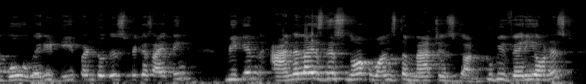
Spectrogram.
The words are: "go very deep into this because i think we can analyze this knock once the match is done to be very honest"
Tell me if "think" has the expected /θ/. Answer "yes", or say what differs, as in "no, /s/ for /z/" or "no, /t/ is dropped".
no, /t/ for /θ/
